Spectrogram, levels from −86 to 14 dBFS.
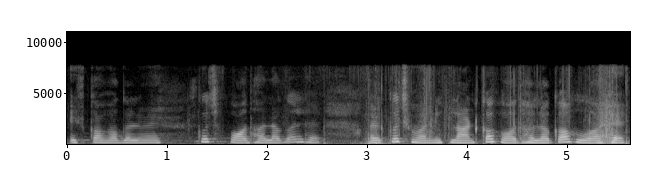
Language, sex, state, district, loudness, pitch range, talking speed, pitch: Hindi, female, Jharkhand, Ranchi, -19 LUFS, 200-225 Hz, 170 wpm, 205 Hz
